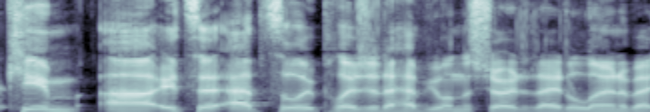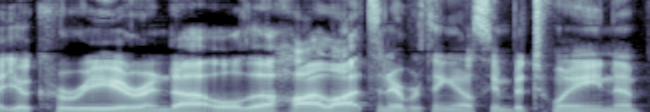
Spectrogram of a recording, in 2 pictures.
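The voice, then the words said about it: Australian accent. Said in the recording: “terrible Australian accent when it comes to pronouncing words”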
